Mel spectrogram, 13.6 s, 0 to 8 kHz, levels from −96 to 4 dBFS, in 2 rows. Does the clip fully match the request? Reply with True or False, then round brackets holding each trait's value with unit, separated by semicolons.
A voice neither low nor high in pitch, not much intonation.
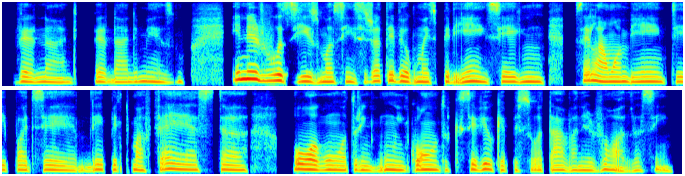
True (165 Hz; 2.2 semitones)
